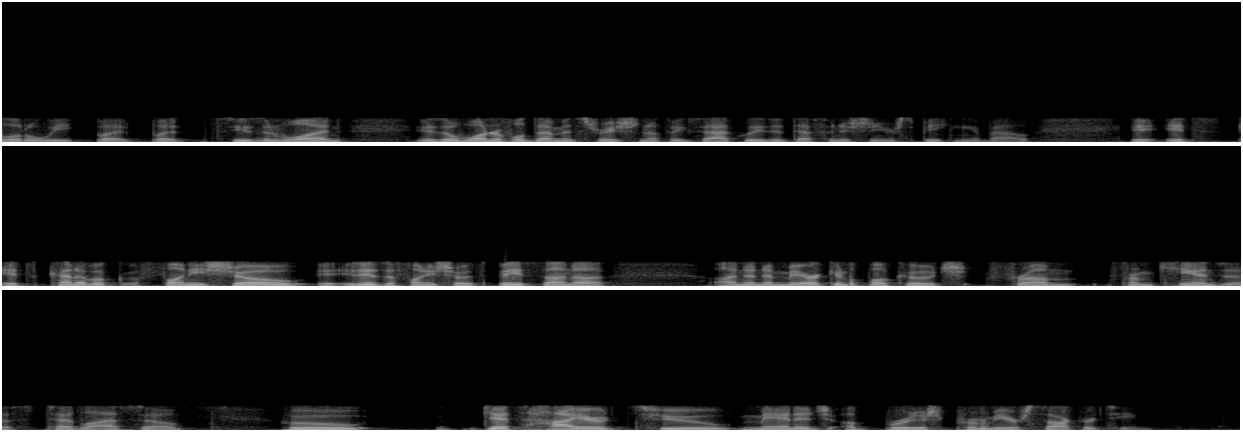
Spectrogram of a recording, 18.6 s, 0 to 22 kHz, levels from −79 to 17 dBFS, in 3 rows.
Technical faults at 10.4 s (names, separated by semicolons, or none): Bluetooth CVSD headset codec; CD skip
